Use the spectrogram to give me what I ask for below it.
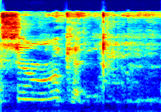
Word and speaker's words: shuriken: Shuriken.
